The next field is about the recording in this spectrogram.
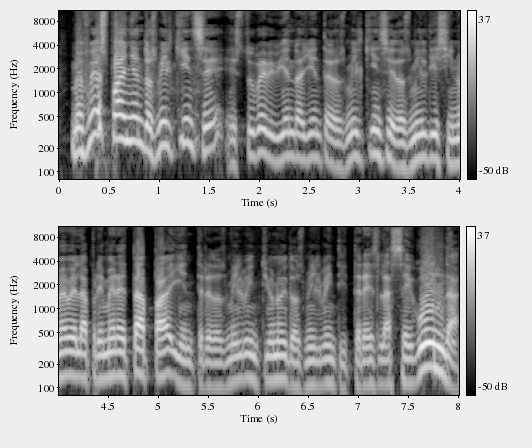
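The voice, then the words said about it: Mexican Spanish accent. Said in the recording (Spanish): “poblano español... nunca perdí el acento... no perder el acento”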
